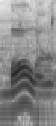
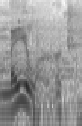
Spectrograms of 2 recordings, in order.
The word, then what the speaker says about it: Mailer: My apologies, I had said Mahler earlier in the broadcast. I've been told that it's actually pronounced Mailer, as Kunert misses off the glass, and back the other way comes Team Deming.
